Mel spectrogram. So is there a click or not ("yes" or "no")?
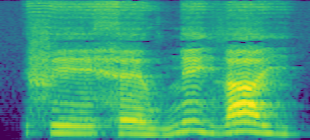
no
